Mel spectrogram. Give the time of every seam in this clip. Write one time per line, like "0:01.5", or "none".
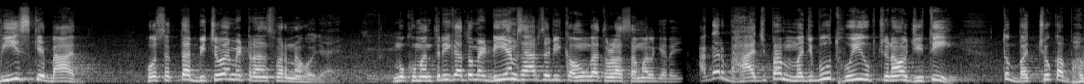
0:06.6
